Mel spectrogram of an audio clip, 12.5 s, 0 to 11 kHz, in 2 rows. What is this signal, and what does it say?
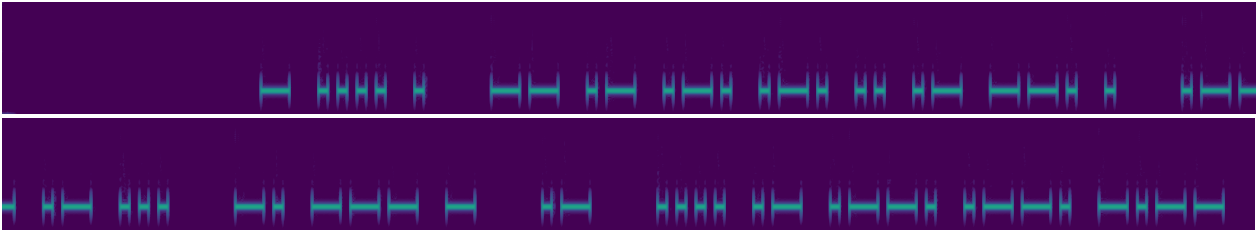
Morse code, heard as a keyed tone, about 25 wpm, 700 Hz. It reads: THE MARRIAGE WAS NOT A HAPPY
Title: Sentences from Top 1000 Words - Review Part 5 - 25wpm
